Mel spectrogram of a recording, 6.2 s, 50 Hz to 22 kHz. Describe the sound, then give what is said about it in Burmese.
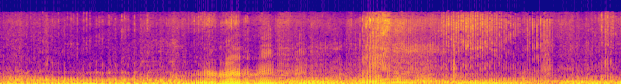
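Rolling Thunder motorcycles rumble through Washington DC, a dense continuous roar of many engines with revving swells near the two- and four-second marks and scraping clatter mixed in. “ဆိုင်ကယ်စီးသူ9သိန်းလောက်ဟာမြို့ကိုလှည့်လည်မောင်းနေတာကြောင့်မိုးချိမ့်တယ်လို့လည်းကြားနေရပါတယ်။”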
